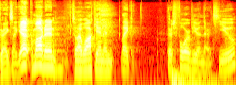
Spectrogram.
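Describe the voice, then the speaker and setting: Bright and sharp in tone, a man speaks at a medium pitch and moderate pace, with ordinary pitch variation and big swings in loudness. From Canada. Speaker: professional baseball player. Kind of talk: casual chat. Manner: animated.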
